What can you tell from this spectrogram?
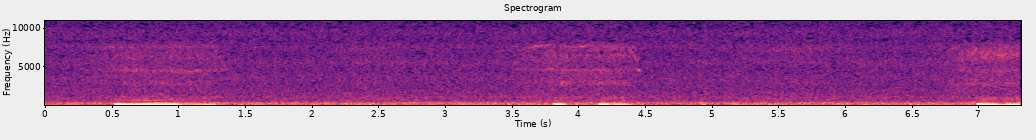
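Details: Three brief rumbling snores over a faint hiss, spaced a few seconds apart, recorded during a phone call: snoring.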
